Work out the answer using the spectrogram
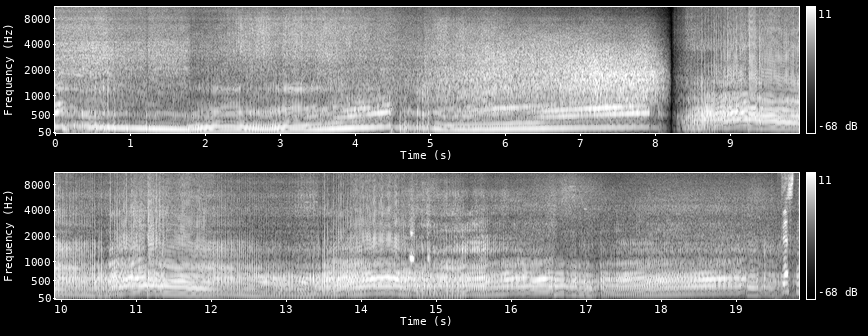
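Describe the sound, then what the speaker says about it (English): Subaru WRX/STI flat-four engines rev repeatedly with the classic boxer rumble, loud and close, rising and falling in pitch through several sharp throttle blips with a brief cut around the middle. "that traditional Subi rumble just sounds a little bit better"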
